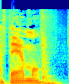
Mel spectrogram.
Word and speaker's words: Thamel: If they can, he said, Pete Thamel, or, yeah, Thamel. Yeah, it rhymes with camel. I always have to remember that. Camel, Pete Thamel.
